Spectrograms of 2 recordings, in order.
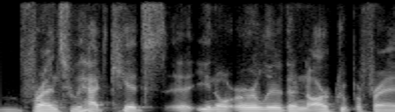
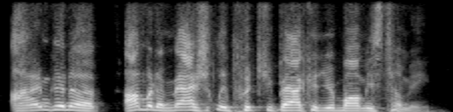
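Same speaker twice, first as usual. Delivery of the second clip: higher, louder and fast playful tease; playful teasing; 6 semitones higher, 6 dB louder, faster than usual. Retold or imitated. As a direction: tease the toddler like a mock magic threat. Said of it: "So I was messing with her".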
